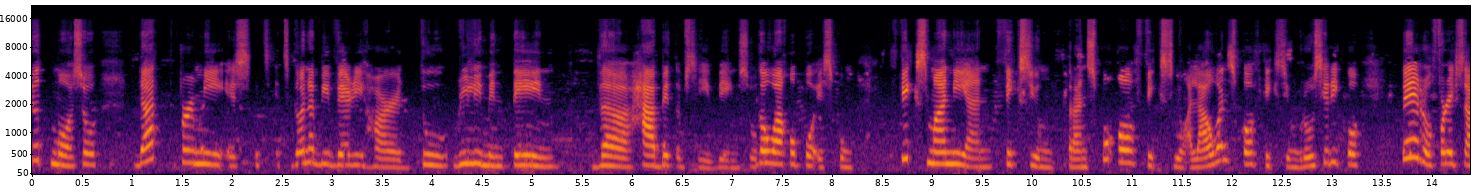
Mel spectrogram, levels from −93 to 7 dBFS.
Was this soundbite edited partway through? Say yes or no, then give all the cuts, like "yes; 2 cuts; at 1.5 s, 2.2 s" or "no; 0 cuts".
yes; 1 cut; at 7.2 s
